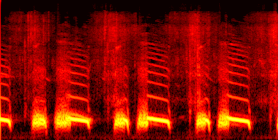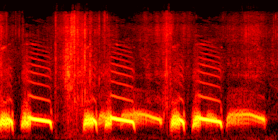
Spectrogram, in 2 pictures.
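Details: Spotted dove kept as a new decoy bird for luring wild doves into a trap enclosure, noted for its small voice and frequent cooing; clear mid-pitched coos, a short note followed by a longer level one, repeated about once a second.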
